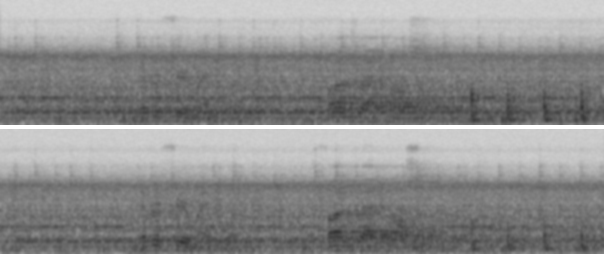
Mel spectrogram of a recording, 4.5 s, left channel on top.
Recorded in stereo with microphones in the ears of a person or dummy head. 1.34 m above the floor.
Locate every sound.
1.0 s a man speaking: 5° right (ahead or behind), 1.3 m; by 3.4 s 50° right (ahead or behind), 2.5 m
3.5 s knocking: 65° left (ahead or behind), 0.9 m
